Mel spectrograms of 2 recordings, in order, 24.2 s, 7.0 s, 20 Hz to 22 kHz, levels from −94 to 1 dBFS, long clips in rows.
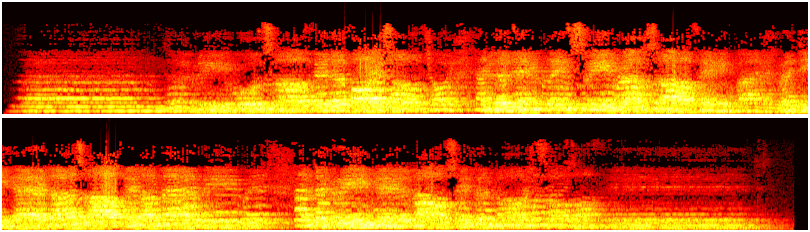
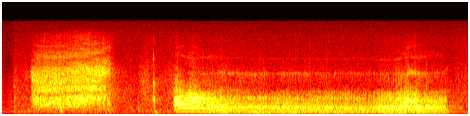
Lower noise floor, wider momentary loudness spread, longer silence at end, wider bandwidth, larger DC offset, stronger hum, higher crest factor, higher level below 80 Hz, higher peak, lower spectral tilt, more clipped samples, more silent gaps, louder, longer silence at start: first, -41 dBFS vs -37 dBFS; about the same, 12 LU vs 12 LU; first, 0.6 s vs 0 s; about the same, 10 kHz vs 11 kHz; neither; neither; about the same, 12 dB vs 14 dB; about the same, -46 dBFS vs -50 dBFS; about the same, 0 dBFS vs -2 dBFS; about the same, -7.5 dB/octave vs -7 dB/octave; neither; neither; first, -13 LUFS vs -17 LUFS; about the same, 0.25 s vs 0.15 s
